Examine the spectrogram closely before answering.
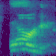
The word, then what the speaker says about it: Oregon: Oregon. Oregon. Like your internal organs, but with a little extra.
